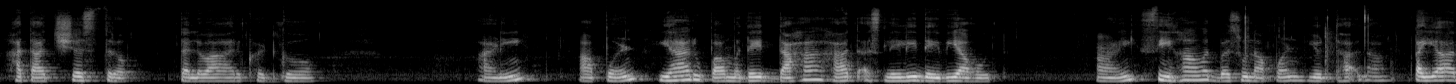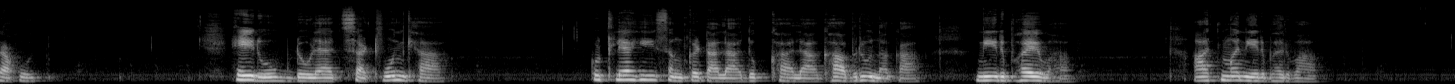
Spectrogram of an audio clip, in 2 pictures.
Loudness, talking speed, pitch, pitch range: -22 LUFS, 70 wpm, 170 Hz, 155-190 Hz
